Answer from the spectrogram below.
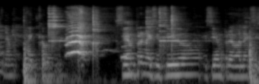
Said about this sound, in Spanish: Para finalizar, vamos a hacer un brindis por los fieles y por los infieles.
